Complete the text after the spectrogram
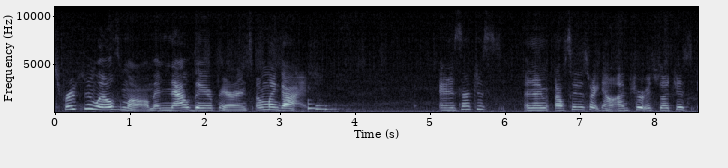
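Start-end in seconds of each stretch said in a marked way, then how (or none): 2.7-3.4 louder, punchy exasperation; loud quick oh my gosh; annoyed. Real, not acted. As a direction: snap it out, fed up. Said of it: "These parents".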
